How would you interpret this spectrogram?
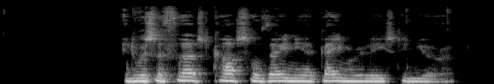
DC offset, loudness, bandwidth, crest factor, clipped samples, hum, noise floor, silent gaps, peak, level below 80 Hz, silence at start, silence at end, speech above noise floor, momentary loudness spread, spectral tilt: under 0.1%; -18 LUFS; 15.5 kHz; 14 dB; under 0.1%; none; -86 dBFS; none; -4 dBFS; -50 dBFS; 1.2 s; 0.45 s; 69 dB; 7 LU; -6.5 dB/octave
